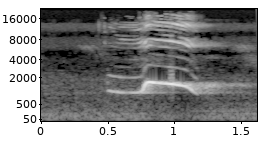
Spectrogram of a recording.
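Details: White-browed laughingthrush giving a gentle crowing imitation of a rooster while guiding a young bird: one drawn-out whistle, low at first, jumping up, holding, then sliding down and fading.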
